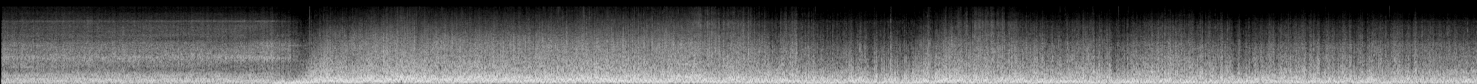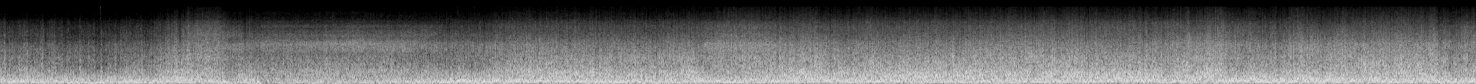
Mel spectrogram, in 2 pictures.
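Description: Heavy wind noise buffeting a helmet-mounted camera at an aircraft's open jump door, which becomes the steady rush of freefall air once the skydivers have left the plane. It gets louder about three seconds in.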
